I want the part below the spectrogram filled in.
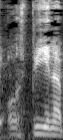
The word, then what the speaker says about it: Ospina: Che Ospina, presidente, l'ho detto giusto stavolta, eh? – Sì.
